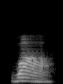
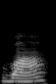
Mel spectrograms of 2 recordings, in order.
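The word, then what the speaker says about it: は: Notice Wah looks like ha, but it's pronounced wah, and it's only ever pronounced wah when it's used as a particle.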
